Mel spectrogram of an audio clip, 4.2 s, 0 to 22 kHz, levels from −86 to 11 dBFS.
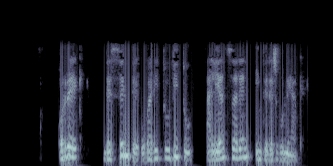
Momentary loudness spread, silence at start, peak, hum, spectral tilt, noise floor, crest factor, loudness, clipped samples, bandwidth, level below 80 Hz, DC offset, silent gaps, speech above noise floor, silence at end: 7 LU; 0.75 s; -2 dBFS; none; -5.5 dB/octave; -63 dBFS; 18 dB; -19 LUFS; under 0.1%; 7.8 kHz; -42 dBFS; under 0.1%; none; 45 dB; 0.45 s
